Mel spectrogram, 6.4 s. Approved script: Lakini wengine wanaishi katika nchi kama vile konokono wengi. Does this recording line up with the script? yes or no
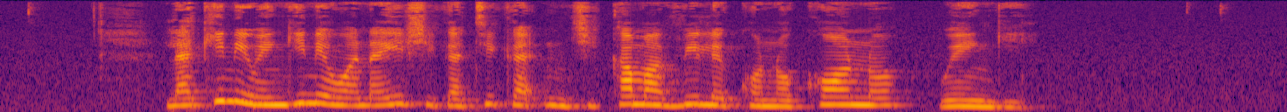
yes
